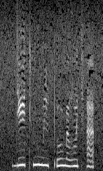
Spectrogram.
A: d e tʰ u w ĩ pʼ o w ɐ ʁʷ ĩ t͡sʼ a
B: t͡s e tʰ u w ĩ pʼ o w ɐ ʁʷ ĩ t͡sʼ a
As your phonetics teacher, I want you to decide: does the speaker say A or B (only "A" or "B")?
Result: A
